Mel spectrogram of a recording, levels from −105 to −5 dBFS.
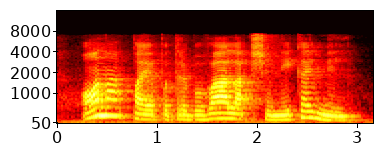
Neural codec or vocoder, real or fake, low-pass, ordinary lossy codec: none; real; 7.2 kHz; AAC, 64 kbps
